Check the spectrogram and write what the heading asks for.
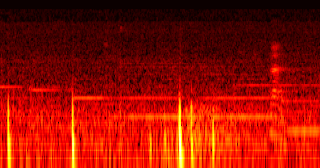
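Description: Handling noise from an acoustic guitar and its microphone setup: five or so sharp knocks and thumps, the loudest a little past halfway, with a few guitar strings ringing faintly on after the bumps.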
